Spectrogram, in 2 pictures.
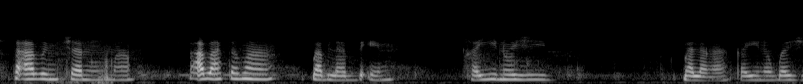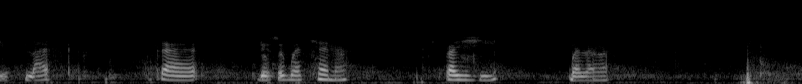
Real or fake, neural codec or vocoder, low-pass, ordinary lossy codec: real; none; 3.6 kHz; AAC, 32 kbps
